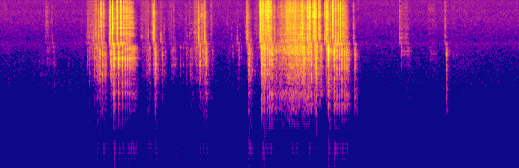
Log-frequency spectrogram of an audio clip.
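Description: Plastic toy gumball dispenser being worked: its knob is turned with a clicking rattle, and a gumball clatters down the clear plastic spiral chute into the tray. There are two rattling stretches, the second longer, then a couple of light clicks near the end.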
